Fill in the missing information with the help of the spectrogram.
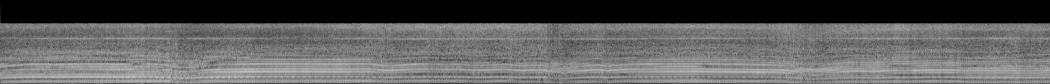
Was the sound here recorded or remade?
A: recorded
